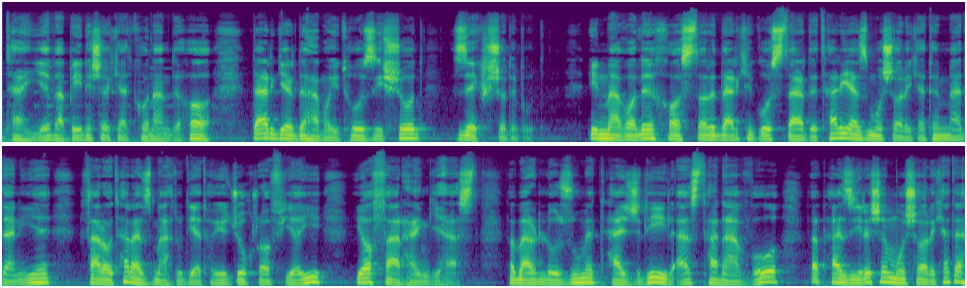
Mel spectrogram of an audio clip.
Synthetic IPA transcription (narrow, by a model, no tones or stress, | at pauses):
t̪ʰæɦije̞væbejne̞ʃe̞ɾcʰæt̪kʰo̞nænd̪e̞hɒːd̪̥æɾɟe̞ɾd̪e̞ɦæmɒːjit̪ʰoːziːʃo̞d̪ | ze̞cʰɾ̥ʃo̞̰d̪e̞̰bṵːd̪̥ | ʔiːnmæɣɒːle̞xɒːst̪ɒːɾe̞d̪æɾcʰe̞ɡost̪æɾd̪e̞t̪ʰæɾiːæzmo̞ʃɒːɾe̞cʰæt̪ʰemæd̪ænijefæɾɒːt̪ʰæɾæzmæhd̪̥uːd̪ijæt̪hɒːje̞d͡ʒoɣɾɒːfijɒːiːjɒːfæɾhæ̰ŋɟḭːhæ̰st̪væbæɾlozuːme̞t̪ʰæd͡ʒliːlæzt̪ʰænævːovæpʰæziːɾe̞ʃe̞mo̞ʃɒːɾe̞cʰæt̪ʰe̞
